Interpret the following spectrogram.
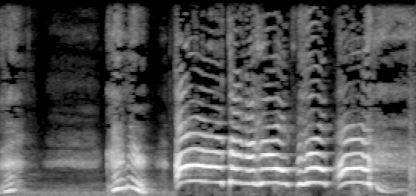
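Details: Alaskan Malamute Tonka, inside the house, lets out a brief rising-falling whine, then a loud sustained run of harmonic woo-woo talking with several dips and swells.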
